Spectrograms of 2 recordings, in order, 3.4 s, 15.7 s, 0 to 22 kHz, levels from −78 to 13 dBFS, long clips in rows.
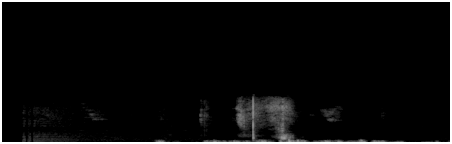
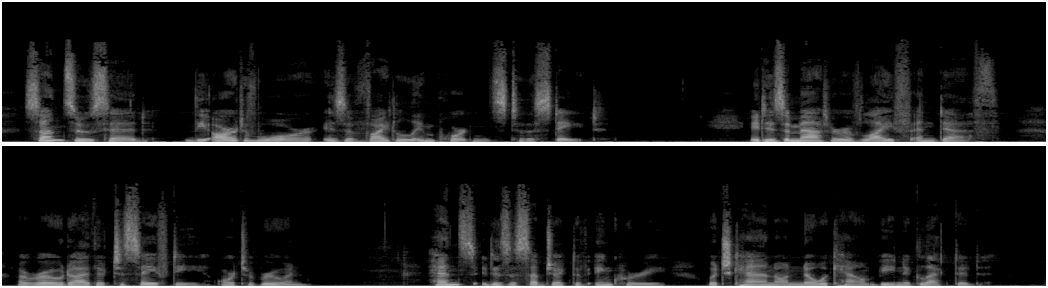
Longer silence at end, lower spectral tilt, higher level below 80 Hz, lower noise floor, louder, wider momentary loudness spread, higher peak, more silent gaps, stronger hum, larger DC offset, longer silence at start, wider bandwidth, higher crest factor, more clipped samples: about the same, 0.35 s vs 0.45 s; about the same, -3.5 dB/octave vs -4 dB/octave; second, -68 dBFS vs -38 dBFS; first, -67 dBFS vs -61 dBFS; second, -36 LUFS vs -26 LUFS; first, 18 LU vs 12 LU; second, -8 dBFS vs -4 dBFS; neither; neither; second, under 0.1% vs 0.6%; about the same, 0.15 s vs 0.2 s; second, 7.4 kHz vs 16 kHz; first, 32 dB vs 22 dB; neither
